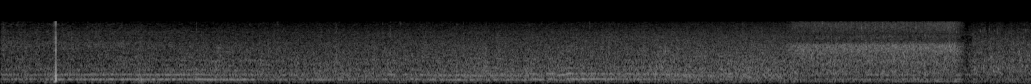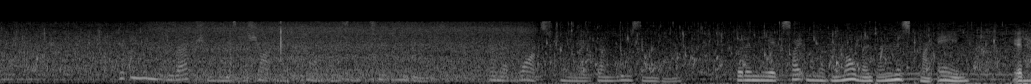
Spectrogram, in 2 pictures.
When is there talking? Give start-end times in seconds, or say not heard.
11.4-20.5.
